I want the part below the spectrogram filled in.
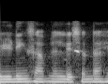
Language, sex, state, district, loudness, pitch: Marathi, male, Maharashtra, Aurangabad, -14 LUFS, 125 Hz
